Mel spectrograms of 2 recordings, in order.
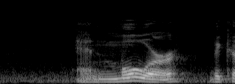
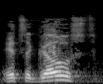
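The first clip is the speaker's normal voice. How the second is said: loud frightened cry; cried out in fear; 3 semitones higher, 10 dB louder, slower than usual. A narrator's reading. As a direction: shout it like you've seen a ghost. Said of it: "they cried out in fear".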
